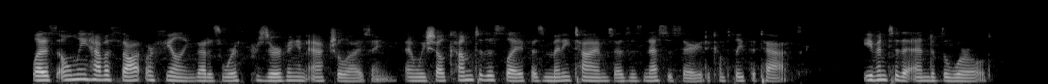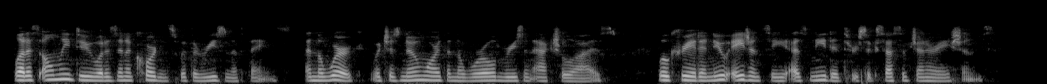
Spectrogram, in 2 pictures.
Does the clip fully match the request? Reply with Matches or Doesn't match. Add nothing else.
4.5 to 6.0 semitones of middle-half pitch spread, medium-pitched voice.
Doesn't match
